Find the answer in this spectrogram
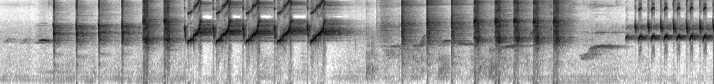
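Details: Black-winged myna pouring out constant song packed with borrowed phrases to provoke other birds: clicks, then a string of looping upslurred whistles, a burst of scratchy notes, and a fast rattling harmonic trill at the end.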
